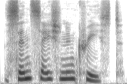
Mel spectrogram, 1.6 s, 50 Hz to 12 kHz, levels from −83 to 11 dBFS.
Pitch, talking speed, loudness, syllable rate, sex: 245 Hz, 115 wpm, -18 LUFS, 4.8 syllables/s, female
